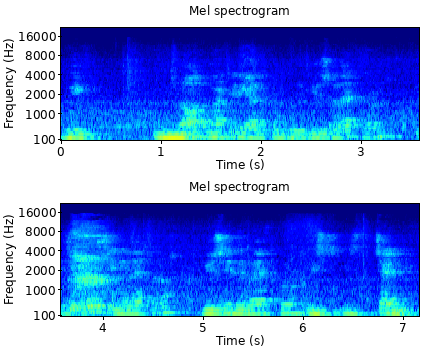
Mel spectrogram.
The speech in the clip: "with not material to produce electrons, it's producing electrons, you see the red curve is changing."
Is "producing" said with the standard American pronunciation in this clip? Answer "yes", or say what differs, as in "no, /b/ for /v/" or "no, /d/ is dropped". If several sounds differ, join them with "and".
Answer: no, /ɹ/ is dropped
